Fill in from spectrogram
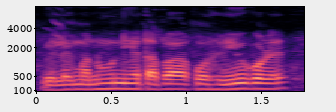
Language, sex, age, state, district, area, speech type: Assamese, male, 45-60, Assam, Charaideo, urban, spontaneous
